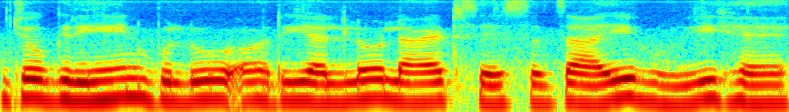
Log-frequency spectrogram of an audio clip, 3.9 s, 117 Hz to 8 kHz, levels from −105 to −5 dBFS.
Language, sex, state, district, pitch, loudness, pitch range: Hindi, female, Jharkhand, Palamu, 180 Hz, -13 LUFS, 170-190 Hz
